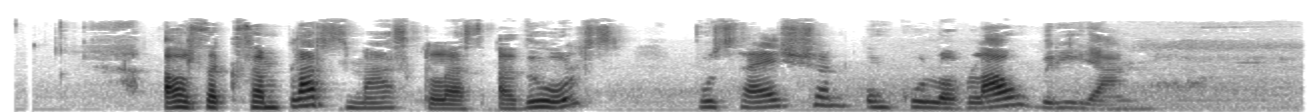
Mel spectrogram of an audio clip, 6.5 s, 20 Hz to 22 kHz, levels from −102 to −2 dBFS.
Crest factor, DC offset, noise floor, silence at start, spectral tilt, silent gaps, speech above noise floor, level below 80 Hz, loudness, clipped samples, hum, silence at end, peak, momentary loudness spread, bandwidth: 22 dB; under 0.1%; -50 dBFS; 0.6 s; -4.5 dB/octave; none; 28 dB; -76 dBFS; -22 LUFS; under 0.1%; none; 0.55 s; -2 dBFS; 14 LU; 11 kHz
